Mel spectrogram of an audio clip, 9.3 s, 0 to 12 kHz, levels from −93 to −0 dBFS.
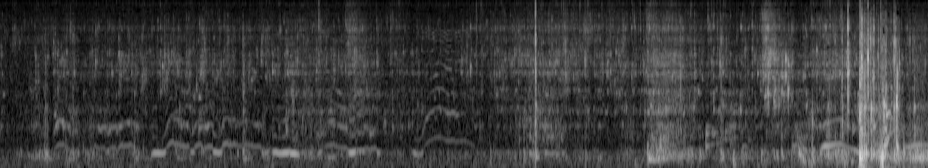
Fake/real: real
